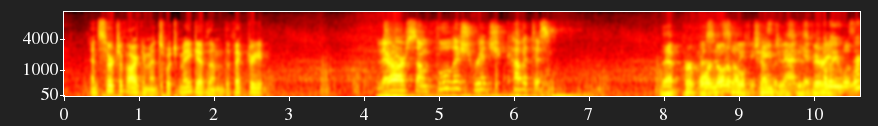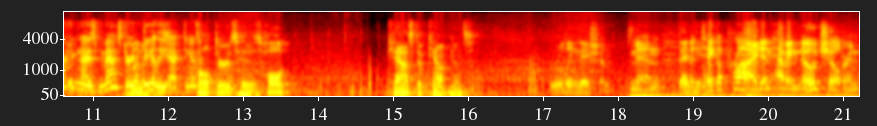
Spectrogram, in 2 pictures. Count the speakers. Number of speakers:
5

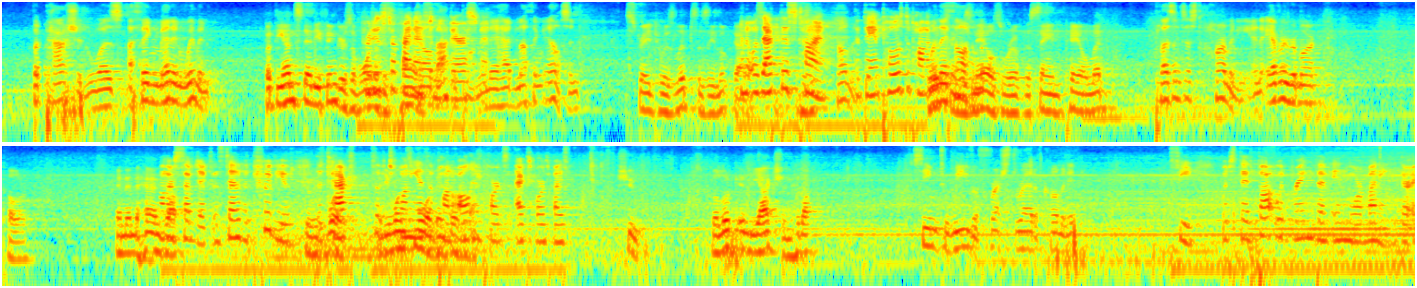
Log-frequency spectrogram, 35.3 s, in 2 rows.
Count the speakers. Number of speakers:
3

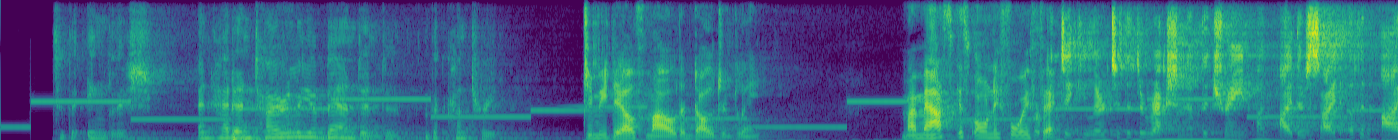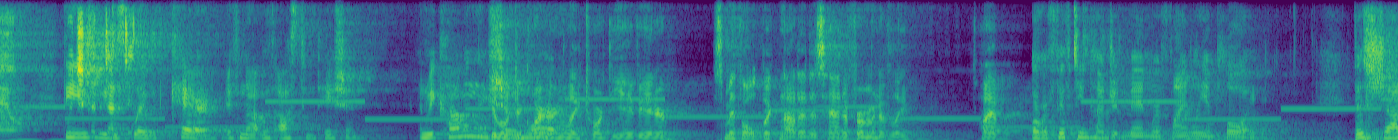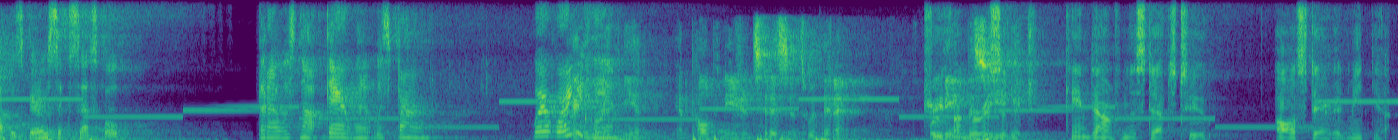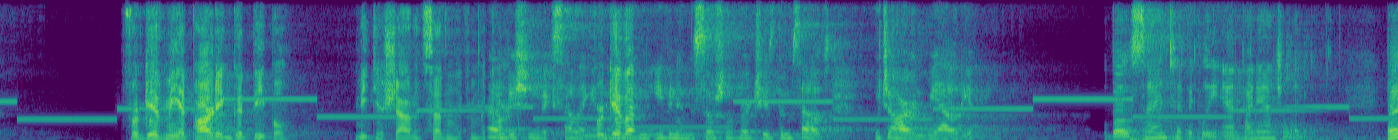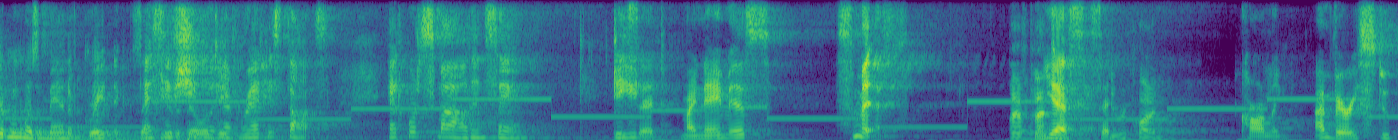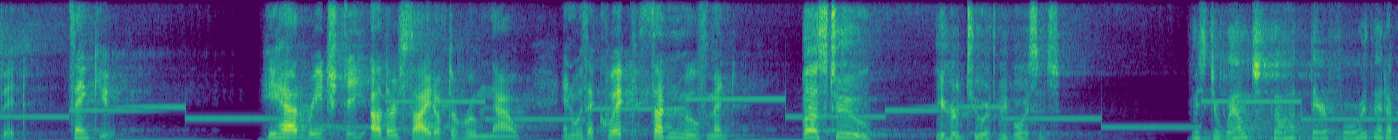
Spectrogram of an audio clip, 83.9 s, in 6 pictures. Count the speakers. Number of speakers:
9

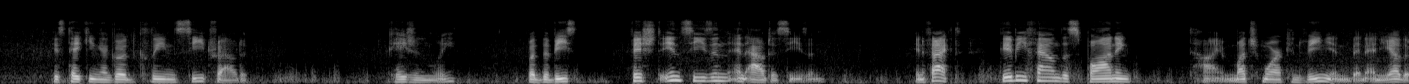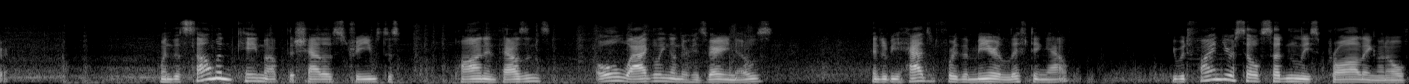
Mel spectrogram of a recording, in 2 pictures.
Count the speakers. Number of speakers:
1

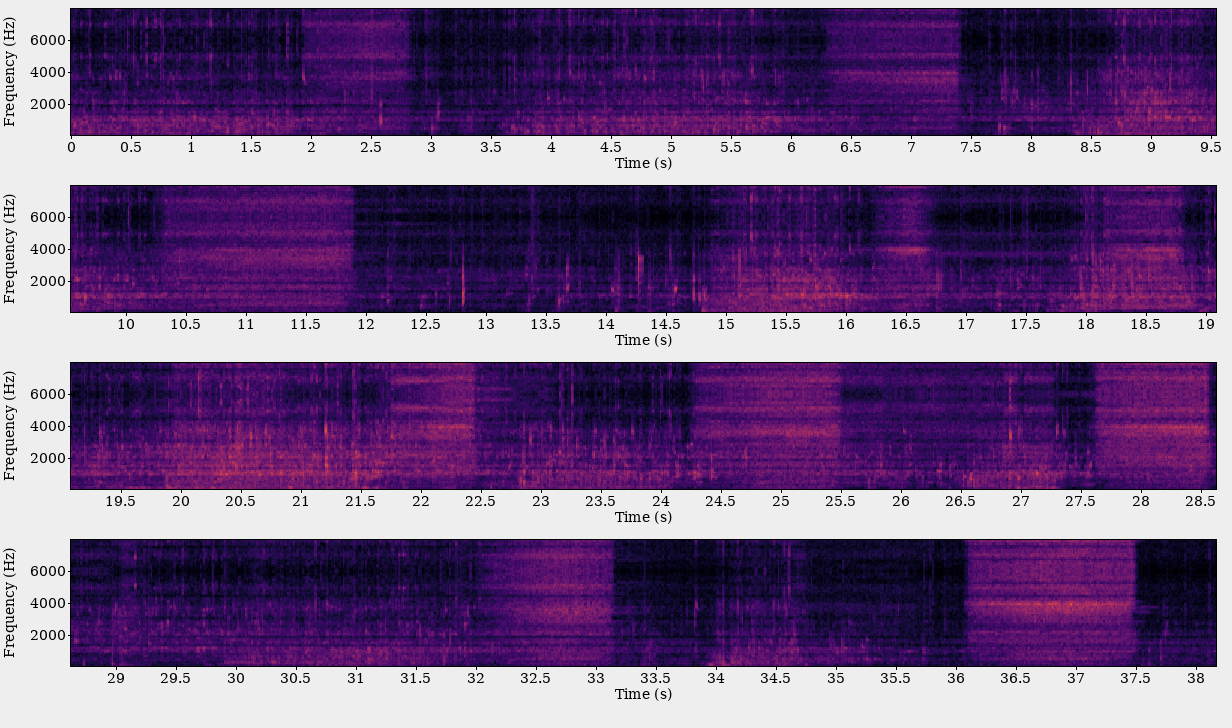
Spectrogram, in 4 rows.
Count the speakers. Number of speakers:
0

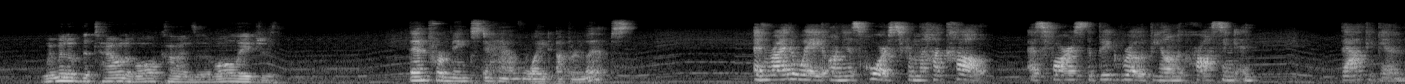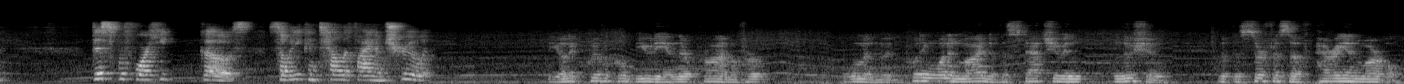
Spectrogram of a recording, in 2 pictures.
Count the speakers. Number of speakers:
3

